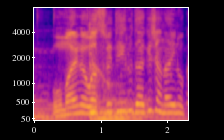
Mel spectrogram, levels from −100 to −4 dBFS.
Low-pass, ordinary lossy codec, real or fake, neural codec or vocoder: none; none; real; none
